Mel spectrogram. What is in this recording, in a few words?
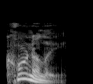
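"cornily", British English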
